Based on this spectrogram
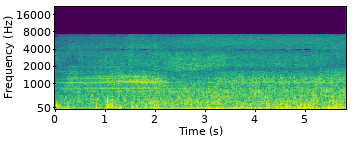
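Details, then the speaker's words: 2014 Grand Air 2-ton 13 SEER straight-cool central AC condenser (maybe ICP or Nordyne), leaf stuck in it, heard from behind unit on an 80s day: steady quiet fan and compressor hum, no rattles or squeals; normal running. "and I'm back here now, and I can just barely hear it. It's nice and quiet."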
